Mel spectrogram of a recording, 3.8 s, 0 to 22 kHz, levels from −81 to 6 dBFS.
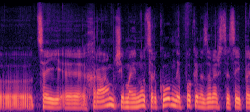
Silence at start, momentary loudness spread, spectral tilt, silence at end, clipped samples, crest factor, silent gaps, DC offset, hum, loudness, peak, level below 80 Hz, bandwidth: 0 s; 3 LU; -5.5 dB/octave; 0 s; under 0.1%; 14 dB; none; under 0.1%; none; -19 LUFS; -4 dBFS; -58 dBFS; over 20 kHz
